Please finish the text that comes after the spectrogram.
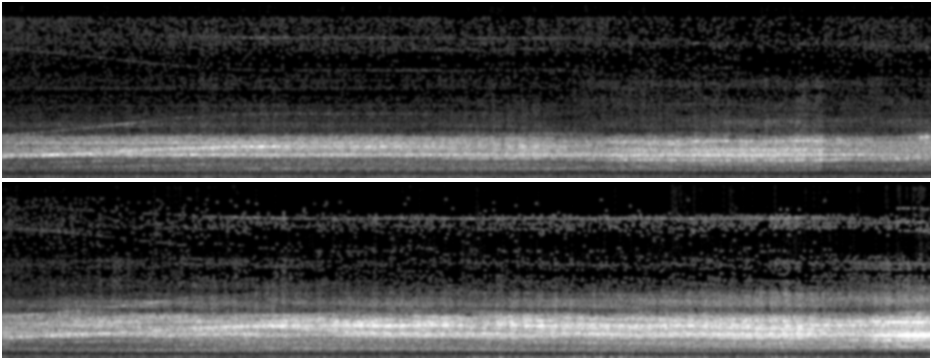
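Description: A model locomotive runs on Hornby track through a newly installed junction and fiddle yard, giving a steady, close whirring hum that swells slightly toward the end with no talking.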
